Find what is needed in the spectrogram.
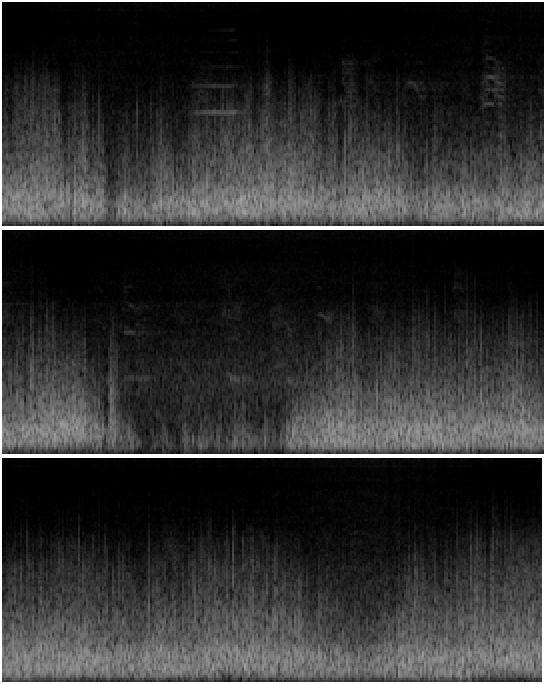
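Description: Gusty wind buffeting the microphone in a steady rush, with a sudden short lull about five seconds in before the gust returns.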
